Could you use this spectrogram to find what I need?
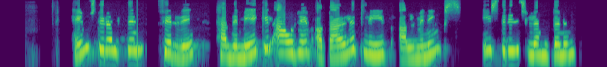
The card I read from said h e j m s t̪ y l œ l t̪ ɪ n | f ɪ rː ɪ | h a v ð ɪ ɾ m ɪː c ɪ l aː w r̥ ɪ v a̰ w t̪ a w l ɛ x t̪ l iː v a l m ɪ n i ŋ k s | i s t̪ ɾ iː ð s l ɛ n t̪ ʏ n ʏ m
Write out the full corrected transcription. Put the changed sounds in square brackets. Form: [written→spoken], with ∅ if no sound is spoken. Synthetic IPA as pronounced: h e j m s t̪ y [l→ɾ] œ l t̪ ɪ n | f ɪ rː ɪ | h a v ð ɪ [ɾ→∅] m ɪː c ɪ l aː w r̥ ɪ v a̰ w t̪ a [w→ɣ] l ɛ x t̪ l iː v a l m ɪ n i ŋ k s | i s t̪ ɾ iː ð s l [ɛ→œ] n t̪ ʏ n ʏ m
